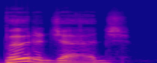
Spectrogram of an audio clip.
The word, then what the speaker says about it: Buttigieg: Mr. Buttigieg, I got it right there.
